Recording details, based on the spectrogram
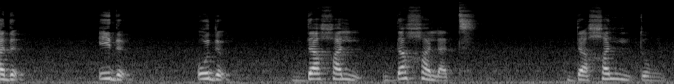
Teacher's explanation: دال اپنے مخرج کو ٹچ کر رہی ہے، لیکن اس میں ایک پریشر ہمیں محسوس ہو رہا ہے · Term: کلکلا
